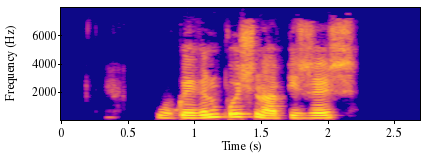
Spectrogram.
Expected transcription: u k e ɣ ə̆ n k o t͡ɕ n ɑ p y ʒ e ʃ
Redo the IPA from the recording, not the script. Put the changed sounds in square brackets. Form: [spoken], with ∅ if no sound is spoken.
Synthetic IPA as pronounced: u k e ɣ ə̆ n [p] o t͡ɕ n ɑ p [i] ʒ e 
